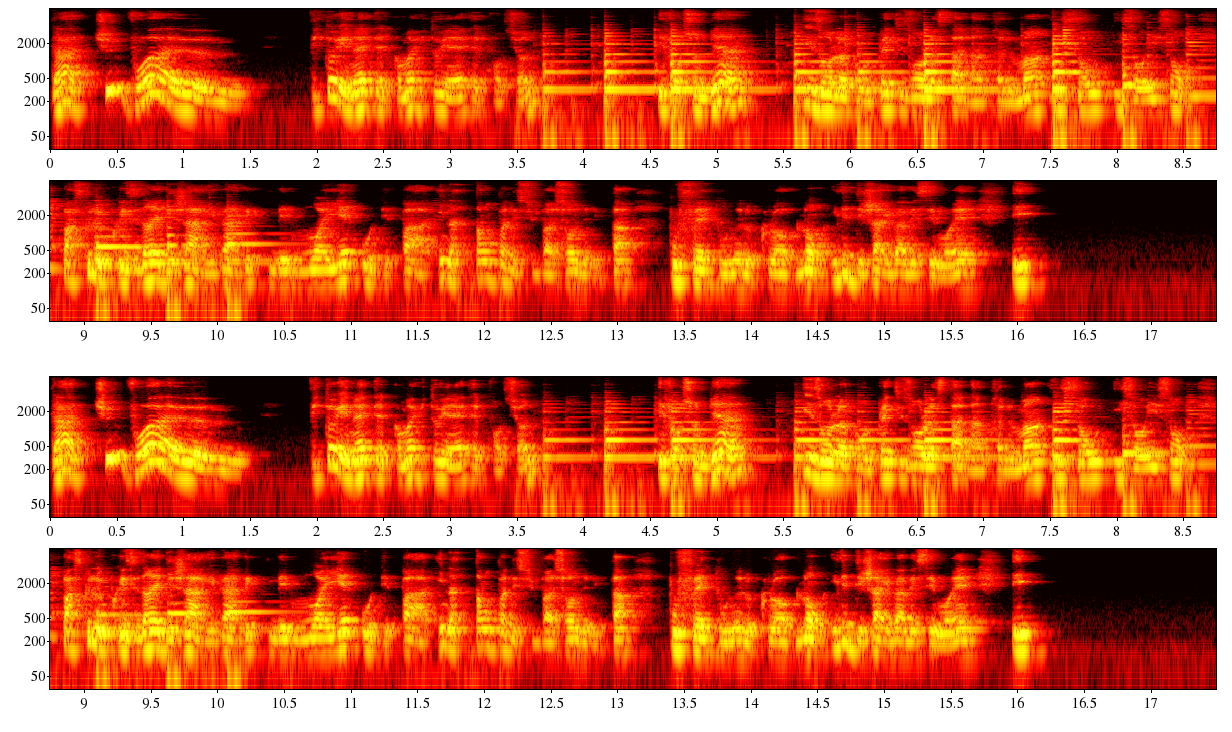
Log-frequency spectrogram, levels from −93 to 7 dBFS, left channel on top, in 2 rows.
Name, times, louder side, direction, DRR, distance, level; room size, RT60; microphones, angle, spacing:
voice 1, 0.0-1.5 2.1-3.7 4.6-5.3 5.6-16.1, right 2 dB, 45° right, 0.9 m, -21 dB
Plucked string instrument, 3.5-10.7 11.8-12.1, left 1 dB, 80° left, 1.5 m, -23 dB
5.1 x 5.0 x 3.7 m
head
